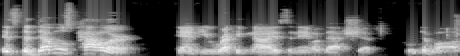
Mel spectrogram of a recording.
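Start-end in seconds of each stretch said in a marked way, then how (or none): 0.0-1.3 high, shouted call. Voicing a lookout who shouts back the ship's name: shouting lookout. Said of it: "and he shouts back".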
